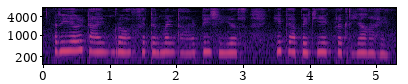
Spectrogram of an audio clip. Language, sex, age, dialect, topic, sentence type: Marathi, male, 18-24, Northern Konkan, banking, statement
